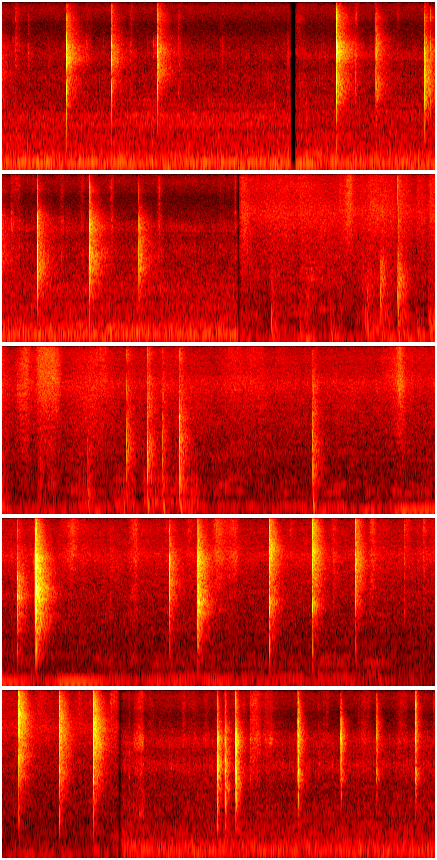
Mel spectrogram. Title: cracking joints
